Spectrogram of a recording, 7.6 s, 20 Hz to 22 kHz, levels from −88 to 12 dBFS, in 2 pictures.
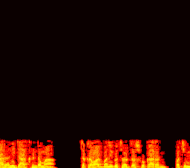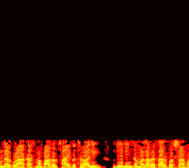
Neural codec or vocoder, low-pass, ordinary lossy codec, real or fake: none; 3.6 kHz; none; real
